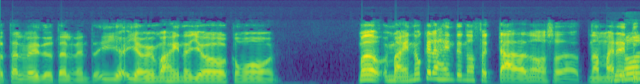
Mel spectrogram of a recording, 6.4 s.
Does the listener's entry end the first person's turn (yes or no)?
yes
